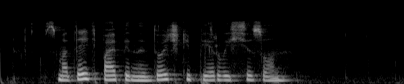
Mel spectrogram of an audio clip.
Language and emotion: Russian, neutral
